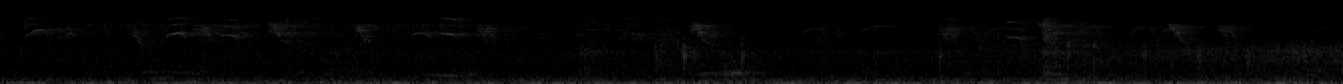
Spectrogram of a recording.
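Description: Small birds chirping faintly in many short, high notes, over a low steady background rumble.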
